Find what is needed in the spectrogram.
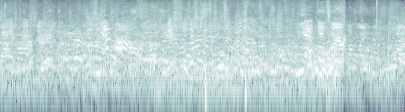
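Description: Several voices overlapping, players on a football pitch shouting and calling to one another, with two dull thumps about halfway through.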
